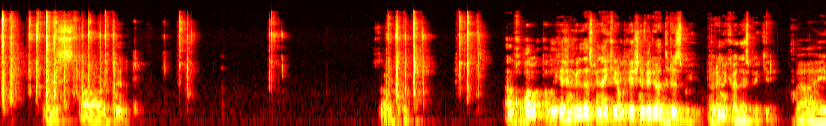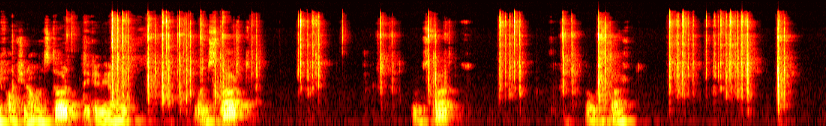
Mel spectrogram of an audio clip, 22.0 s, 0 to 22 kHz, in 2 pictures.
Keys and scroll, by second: 0.0-2.3 typing, 3.5 r, 5.0 t, 5.4 s, 6.0 BackSpace, 6.0 d, 12.3 Return, 12.6-14.9 typing, 15.9 a, 17.5 BackSpace, 18.4 a, 19.8 BackSpace, 21.3 o.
